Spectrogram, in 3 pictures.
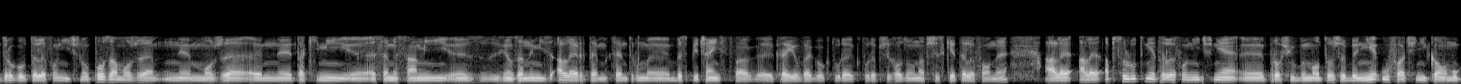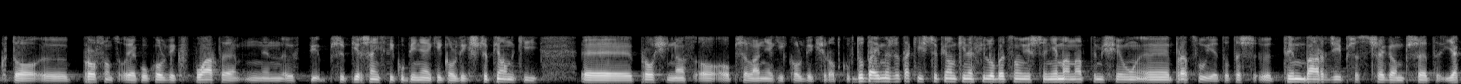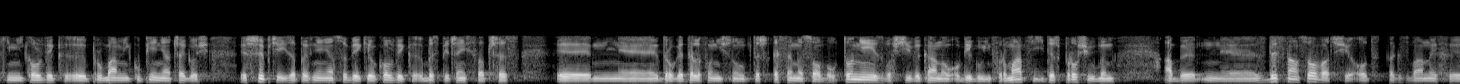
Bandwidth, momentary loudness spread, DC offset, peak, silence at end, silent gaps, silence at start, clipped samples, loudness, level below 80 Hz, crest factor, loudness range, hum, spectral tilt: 4 kHz; 7 LU; under 0.1%; 0 dBFS; 0 s; none; 0 s; under 0.1%; -17 LUFS; -62 dBFS; 16 dB; 2 LU; none; -9 dB/octave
